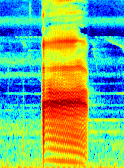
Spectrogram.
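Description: A black bird, likely a crow, gives one loud, harsh caw lasting about half a second, close by and alone against quiet background.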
